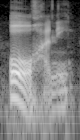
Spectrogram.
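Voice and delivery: low, soft take on the line; low and quiet, in character; character voice attempt. Shown as a demonstration. Voice exercise, trying the line in character.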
